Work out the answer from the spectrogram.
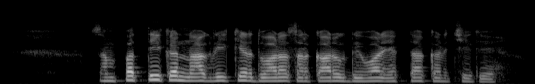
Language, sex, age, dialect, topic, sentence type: Magahi, male, 18-24, Northeastern/Surjapuri, banking, statement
